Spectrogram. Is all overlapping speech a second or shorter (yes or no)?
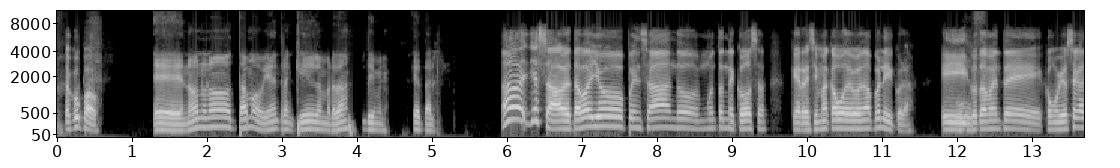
yes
